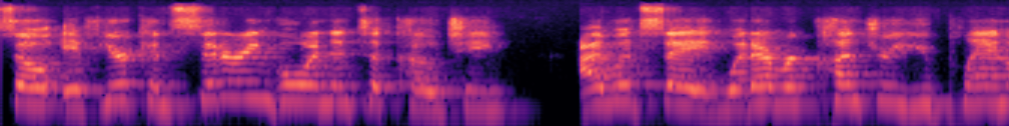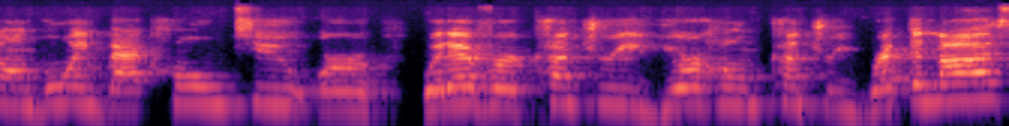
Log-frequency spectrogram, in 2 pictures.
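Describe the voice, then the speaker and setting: Delivered at a moderate pace with hardly any pauses, the speech has fairly even intonation. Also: woman, high pitch for a woman. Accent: American. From US, North Carolina. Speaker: pastor and life coach. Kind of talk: interview.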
